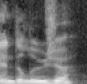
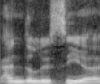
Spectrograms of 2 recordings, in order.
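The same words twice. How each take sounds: First: The name is pronounced the Texan way. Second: The name is pronounced the Spanish way. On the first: "if you live in Texas" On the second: "if you live in Spain"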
